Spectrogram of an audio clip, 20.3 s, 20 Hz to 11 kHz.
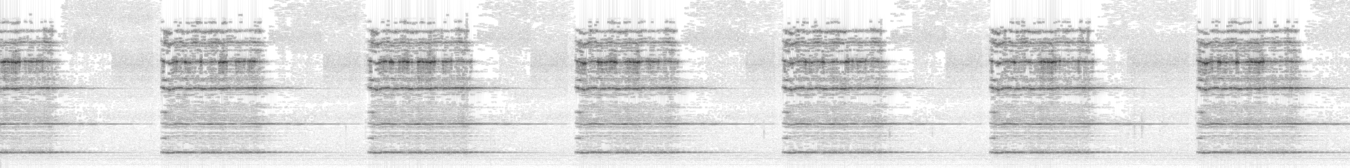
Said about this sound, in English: You just need to be about 25 to 30 seconds so it rings long enough to get you to voicemail. So let's play this.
